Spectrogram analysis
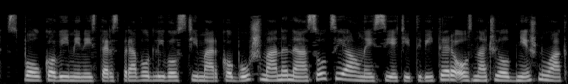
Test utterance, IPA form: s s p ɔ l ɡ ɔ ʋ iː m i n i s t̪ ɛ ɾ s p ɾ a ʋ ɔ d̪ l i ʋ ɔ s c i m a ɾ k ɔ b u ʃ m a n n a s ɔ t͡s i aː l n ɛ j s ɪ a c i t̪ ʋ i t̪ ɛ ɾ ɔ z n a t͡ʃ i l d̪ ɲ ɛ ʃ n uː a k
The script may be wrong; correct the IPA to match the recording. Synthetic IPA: s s p ɔ l k ɔ ʋ iː m i n i s t̪ ɛ ɾ s p ɾ a ʋ ɔ d̪ l i ʋ ɔ s c i m a ɾ k ɔ b u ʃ m a n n a s ɔ t͡s i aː l n ɛ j s ɪ ɛ c i t̪ ʋ i t̪ ɛ ɾ ɔ z n a t͡ʃ i l d̪ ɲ ɛ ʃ n uː a k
